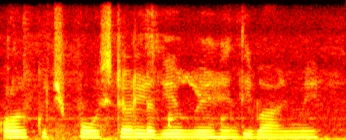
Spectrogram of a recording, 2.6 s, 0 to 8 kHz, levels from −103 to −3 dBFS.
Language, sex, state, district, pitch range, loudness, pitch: Hindi, female, Uttar Pradesh, Lucknow, 180-190 Hz, -16 LUFS, 185 Hz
